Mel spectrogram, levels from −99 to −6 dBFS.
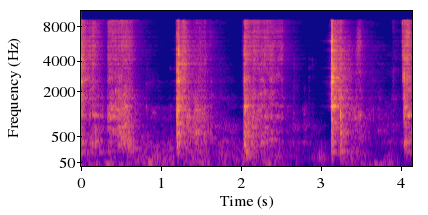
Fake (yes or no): yes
